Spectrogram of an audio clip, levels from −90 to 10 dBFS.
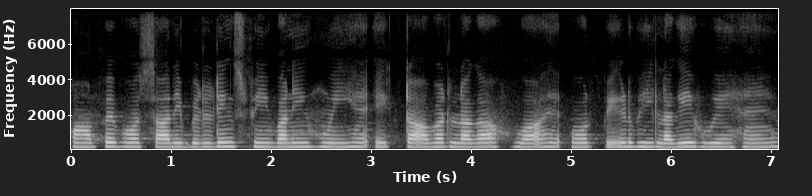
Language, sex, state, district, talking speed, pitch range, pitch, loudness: Hindi, female, Maharashtra, Aurangabad, 170 wpm, 225-235 Hz, 230 Hz, -18 LUFS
